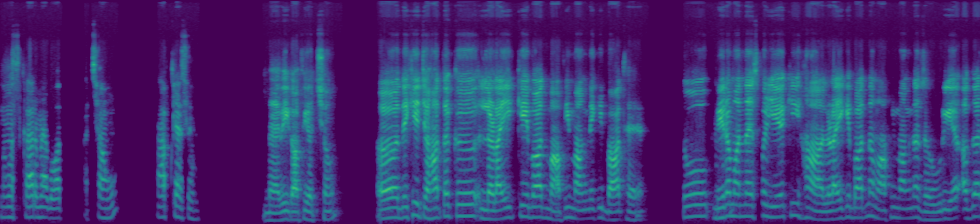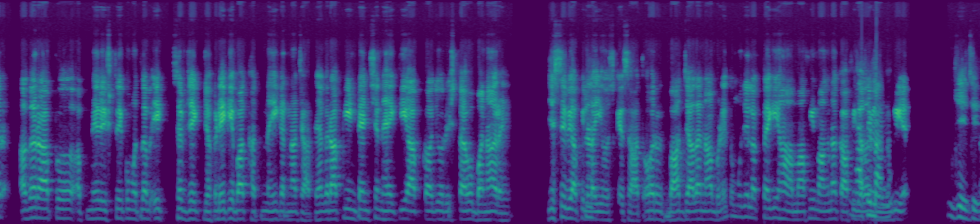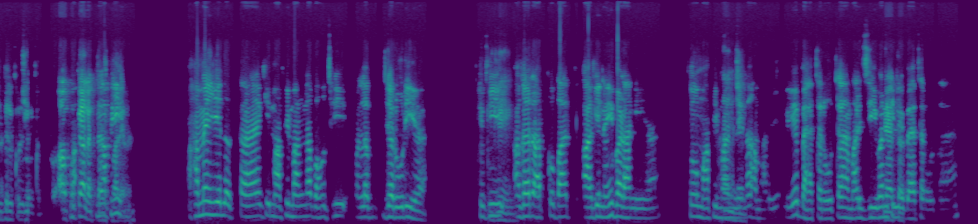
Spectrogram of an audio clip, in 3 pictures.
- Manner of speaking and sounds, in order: in English: "इंटेंशन"
- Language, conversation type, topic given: Hindi, unstructured, आपके अनुसार लड़ाई के बाद माफी क्यों ज़रूरी है?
